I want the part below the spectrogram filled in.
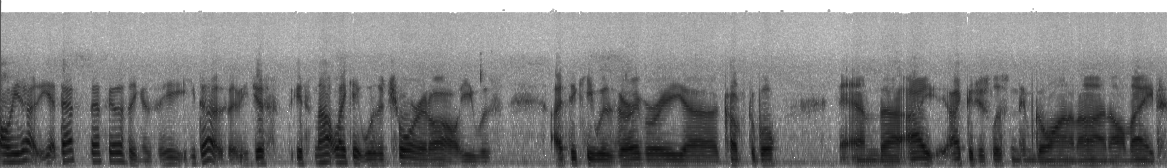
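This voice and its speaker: A man with a normal speaking voice at a medium pitch, a fairly quick pace and ordinary pitch variation. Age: 40s. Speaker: radio caller. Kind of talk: casual chat. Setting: phone call.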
